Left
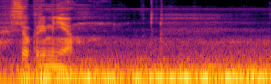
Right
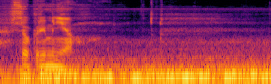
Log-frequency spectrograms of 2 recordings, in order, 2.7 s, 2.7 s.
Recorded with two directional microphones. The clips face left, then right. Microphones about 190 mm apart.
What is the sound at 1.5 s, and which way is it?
Rumble, 10° left (ahead or behind).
